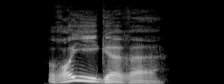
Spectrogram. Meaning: inflection of reuig: 1. strong/mixed nominative/accusative feminine singular comparative degree 2. strong nominative/accusative plural comparative degree
- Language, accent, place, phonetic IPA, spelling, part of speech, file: German, Germany, Berlin, [ˈʁɔɪ̯ɪɡəʁə], reuigere, adjective, De-reuigere.ogg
